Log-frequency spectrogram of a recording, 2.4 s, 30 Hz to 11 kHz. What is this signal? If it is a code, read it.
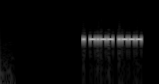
Morse code, heard as a keyed tone, about 46 wpm, 700 Hz. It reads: EYJ
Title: USA Call Sign Postfixes - 3 Letters 45wpm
